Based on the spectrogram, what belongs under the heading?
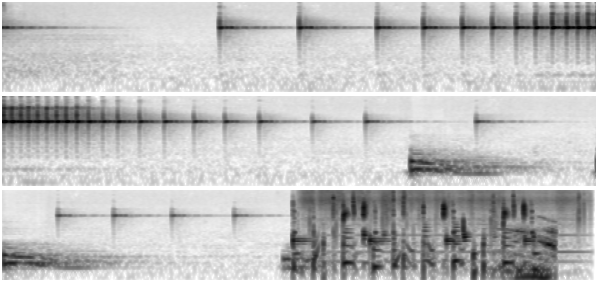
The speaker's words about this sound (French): Alors oui, c'est un peu zarbi comme son, le Célestat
